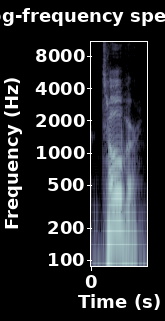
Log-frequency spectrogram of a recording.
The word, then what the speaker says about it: Tober: Yeah, how do you say Tabor or Tober? Tober. Okay. Now we know.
